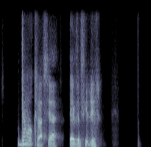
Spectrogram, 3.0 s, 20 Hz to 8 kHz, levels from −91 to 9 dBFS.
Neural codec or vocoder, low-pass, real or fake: codec, 16 kHz, 1 kbps, FreqCodec, smaller model; 7.2 kHz; fake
